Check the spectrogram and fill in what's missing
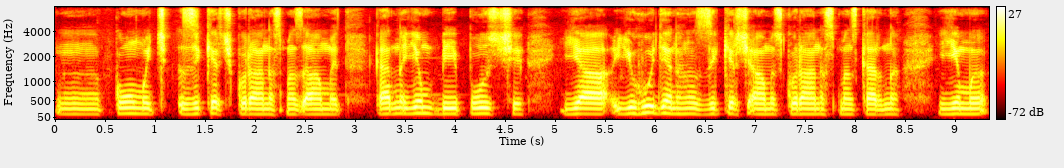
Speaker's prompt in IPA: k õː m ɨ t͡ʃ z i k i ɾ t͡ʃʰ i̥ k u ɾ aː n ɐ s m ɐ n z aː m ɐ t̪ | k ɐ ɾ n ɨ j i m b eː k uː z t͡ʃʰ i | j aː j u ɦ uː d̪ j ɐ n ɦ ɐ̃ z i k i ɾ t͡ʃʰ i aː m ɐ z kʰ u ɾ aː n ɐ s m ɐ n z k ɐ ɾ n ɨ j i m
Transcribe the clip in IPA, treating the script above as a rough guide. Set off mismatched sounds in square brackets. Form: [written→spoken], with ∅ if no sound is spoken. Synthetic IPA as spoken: k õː m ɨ t͡ʃ z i k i ɾ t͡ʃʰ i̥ k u ɾ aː n ɐ s m ɐ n z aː m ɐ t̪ | k ɐ ɾ n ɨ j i m b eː [k→p] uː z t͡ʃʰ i | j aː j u ɦ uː d̪ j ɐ n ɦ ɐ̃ z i k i ɾ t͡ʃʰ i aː m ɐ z [kʰ→k] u ɾ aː n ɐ s m ɐ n z k ɐ ɾ n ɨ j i m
